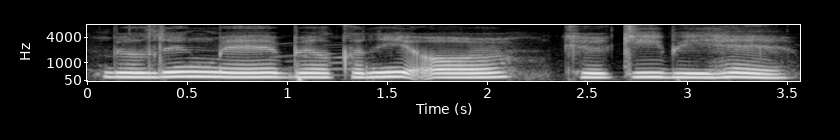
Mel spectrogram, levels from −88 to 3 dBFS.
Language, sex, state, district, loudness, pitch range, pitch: Hindi, female, Arunachal Pradesh, Papum Pare, -10 LUFS, 215-230 Hz, 225 Hz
